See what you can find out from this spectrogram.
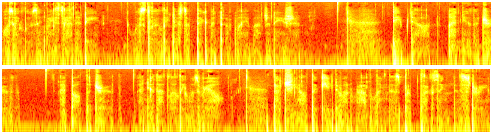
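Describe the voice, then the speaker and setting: Whispering at a fairly quick pace, a woman leaves long, frequent pauses, her loudness swinging widely, with noticeable background noise behind her. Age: 20s. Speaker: ASMR creator. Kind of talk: story reading. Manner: whispered.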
